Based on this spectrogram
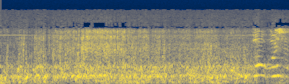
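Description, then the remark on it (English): A loud, continuous rumbling cascade of falling stones and gravel inside a cave, dislodged by feet on the cave roof and piling up in front of the entrance; a dense gritty clatter that pours steadily and unbroken, with no pauses. “I struggled to stay where I was, and my feet dislodged a shower of stones.”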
